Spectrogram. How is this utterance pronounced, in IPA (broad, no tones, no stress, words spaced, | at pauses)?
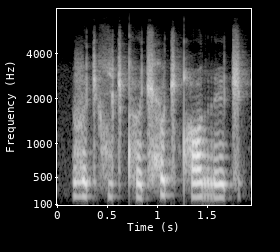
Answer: vɛt͡ʃsʲɛt͡ʃtʰət͡ʃħut͡ʃ qʰoret͡ʃ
